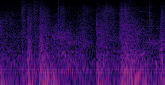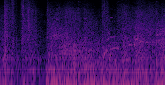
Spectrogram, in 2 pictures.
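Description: Game spells crackle and burst in quick bursts.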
